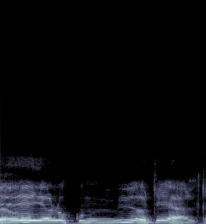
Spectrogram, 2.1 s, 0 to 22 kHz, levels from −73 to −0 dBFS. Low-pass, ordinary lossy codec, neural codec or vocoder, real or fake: 7.2 kHz; none; none; real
